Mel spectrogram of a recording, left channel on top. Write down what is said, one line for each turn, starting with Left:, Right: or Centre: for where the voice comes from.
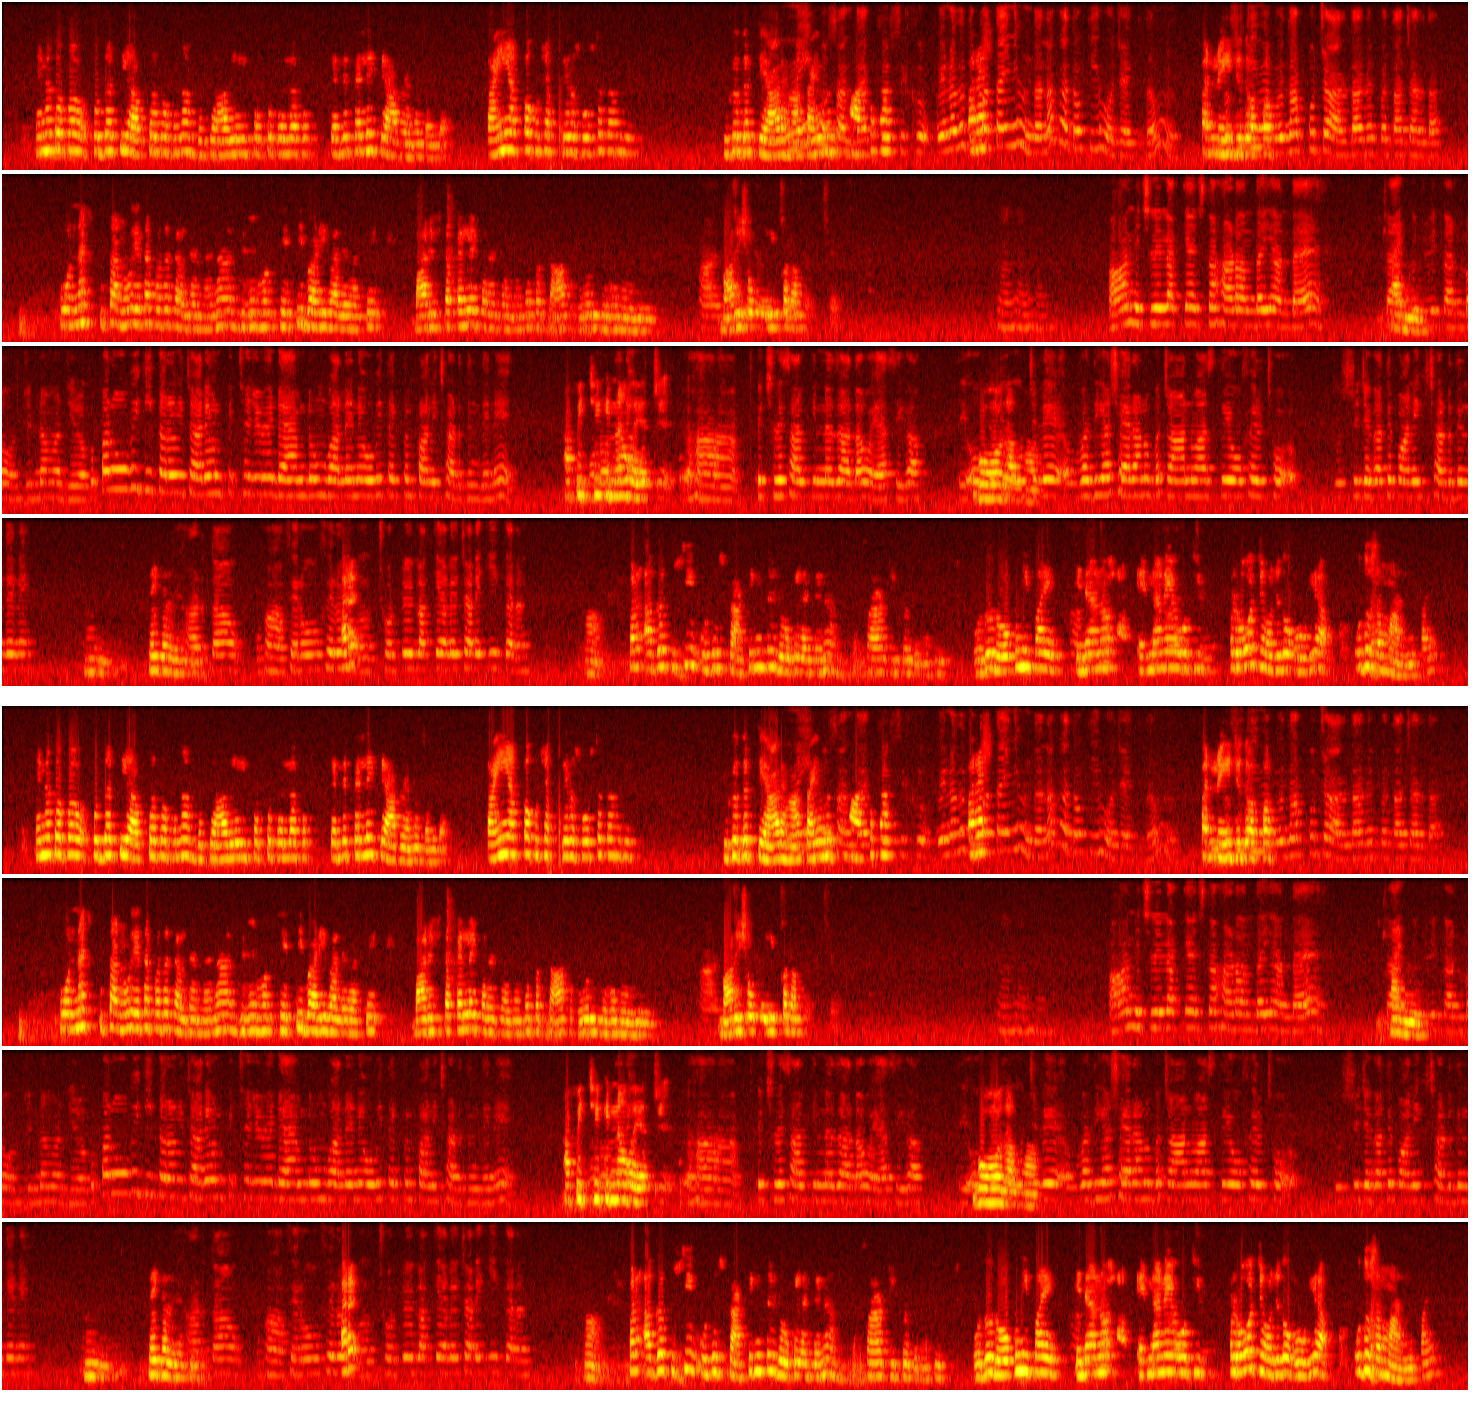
Right: ਇਹਨਾਂ
Left: ਹਮ
Right: ਤੋਂ ਆਪਾਂ ਕੁਦਰਤੀ ਆਫ ਆਪਣਾ ਬਚਾਅ ਲਈ ਸਭ ਤੋਂ ਪਹਿਲਾਂ ਆਪ ਕਹਿੰਦੇ ਪਹਿਲਾਂ ਹੀ ਤਿਆਰ ਰਹਿਣਾ ਚਾਹੀਦਾ ਤਾਂ ਹੀ ਆਪਾਂ ਕੁਛ ਅੱਗੇ ਦਾ ਸੋਚ ਸਕਾਗੇ ਕਿਉਂਕਿ ਤਿਆਰ
Left: ਨਹੀਂ
Right: ਹਾਂ ਤਾਂ ਹੀ <unintelligible>
Left: ਹੋ ਸਕਦਾ ਤੁਸੀਂ ਇਹਨਾਂ ਦਾ ਤਾਂ
Right: ਪਰ
Left: ਪਤਾ ਹੀ ਨਹੀਂ ਹੁੰਦਾ ਨਾ ਕਦੋਂ ਕੀ ਹੋ ਜਾਏ ਇਕ ਦਮ।
Right: ਪਰ ਨਹੀਂ
Left: ਤੁਸੀਂ
Right: ਜਦੋਂ
Left: ਕਿਵੇਂ
Right: ਆਪਾਂ
Left: ਨਾ ਭੂਚਾਲ ਦਾ ਨਾ ਪਤਾ ਚੱਲਦਾ।
Right: <inaudible> ਉਹਨਾਂ ਚ ਤੁਹਾਨੂੰ ਇਹ ਤਾਂ ਪਤਾ ਚੱਲ ਜਾਂਦਾ ਨਾ ਜਿਵੇਂ ਹੁਣ ਖੇਤੀਬਾੜੀ ਵਾਲੇ ਵਾਸਤੇ। ਬਾਰਿਸ਼ ਤਾਂ ਪਹਿਲਾਂ ਹੀ ਪਤਾ ਚੱਲ ਜਾਂਦਾ ਬਰਸਾਤ ਹੋ ਰਹੀ ਐ ਹੁਣ <unintelligible>
Left: ਹਾਂਜੀ-ਹਾਂਜੀ
Right: ਬਾਰਿਸ਼ ਹੋ ਗਈ ਇੱਕਦਮ
Left: ਅੱਛਾ ਜੀ। ਹੂੰ, ਆਹ ਨਿਚਲੇ ਇਲਾਕਿਆਂ ਚ ਤਾਂ ਹੜ੍ਹ ਆਂਦਾ ਹੀ ਆਂਦਾ। ਚਾਹੇ
Right: ਹਾਂਜੀ
Left: ਕੁਝ ਵੀ ਕਰ ਲਓ ਜਿੰਨਾ ਮਰਜ਼ੀ ਰੱਖੋ ਪਰ ਉਹ ਵੀ ਕੀ ਕਰਨ ਵਿਚਾਰੇ ਹੁਣ ਪਿੱਛੇ ਜਿਵੇਂ ਡੈਮ ਡੂਮ ਵਾਲੇ ਨੇ ਉਹ ਵੀ। ਇੱਕਦਮ ਪਾਣੀ ਛੱਡ ਦਿੰਦੇ ਨੇ
Right: ਆ ਪਿੱਛੇ
Left: ਹੁਣ ਉਹਨਾਂ
Right: ਕਿੰਨਾ
Left: ਨੇ
Right: ਹੋਇਆ
Left: ਉੱਚ।
Right: ਸੀ
Left: ਹਾਂ-ਹਾਂ ਪਿਛਲੇ ਸਾਲ ਕਿੰਨਾ ਜ਼ਿਆਦਾ ਹੋਇਆ ਸੀਗਾ। ਤੇ ਉਹ
Right: ਬਹੁਤ
Left: ਕਿਉਂਕਿ
Right: ਜ਼ਿਆਦਾ
Left: ਉਚਲੇ ਵਧੀਆ ਸ਼ਹਿਰਾਂ ਨੂੰ ਬਚਾਣ ਵਾਸਤੇ ਉਹ ਫੇਰ ਦੂਸਰੀ ਜਗ੍ਹਾ ਤੇ ਪਾਣੀ ਛੱਡ ਦਿੰਦੇ ਨੇ।
Right: ਹੂੰ ਸਹੀ ਗੱਲ
Left: ਤੇ
Right: ਹੈ
Left: ਹੜ
Right: ਜੀ
Left: ਤਾਂ ਹਾਂ ਫੇਰ ਉਹ ਫੇਰ।
Right: ਪਰ
Left: ਛੋਟੇ ਇਲਾਕੇ ਵਾਲੇ ਵਿਚਾਰੇ ਕੀ ਕਰਨ।
Right: ਹਾਂ, ਪਰ ਅਗਰ ਤੁਸੀਂ ਉਦੋਂ ਸਟਾਰਟਿੰਗ
Left: ਹਮ
Right: ਤੋਂ ਹੀ ਰੋਕ ਲੈਂਦੇ ਨਾ ਸਾਰਾ ਠੀਕ ਹੋ ਜਾਣਾ ਸੀ। ਉਦੋਂ ਰੋਕ ਨਹੀਂ ਪਾਏ
Left: ਹਾਂਜੀ
Right: ਇਹਨਾਂ ਨੂੰ ਇਹਨਾਂ ਨੇ
Left: ਹਾਂਜੀ
Right: ਉਹ ਚੀ ਪਲੋਹ ਚੋਂ ਜਦੋਂ ਹੋ ਗਿਆ, ਉਦੋਂ ਸੰਭਾਲ ਨੀ ਪਾਏ।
